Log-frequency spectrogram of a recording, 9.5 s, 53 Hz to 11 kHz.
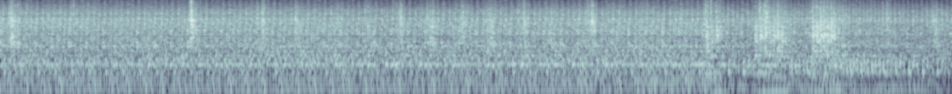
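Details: Ford 445 diesel tractor, thought to be a 1970s model and bought at online auction, with loud, steady, even idle clatter and no misses or knocks; it moved during the test, then quit, and the owner suspects worn linkage. Engine starts and runs good.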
